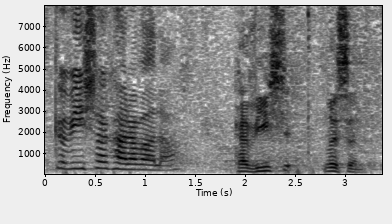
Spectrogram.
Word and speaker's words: Kavisha: Kavisha Kharawala.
